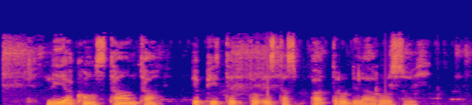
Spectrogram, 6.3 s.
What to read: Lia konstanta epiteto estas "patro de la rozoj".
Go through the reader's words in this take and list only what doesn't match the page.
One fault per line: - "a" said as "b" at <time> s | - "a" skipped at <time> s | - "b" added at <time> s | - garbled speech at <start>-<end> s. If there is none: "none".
none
